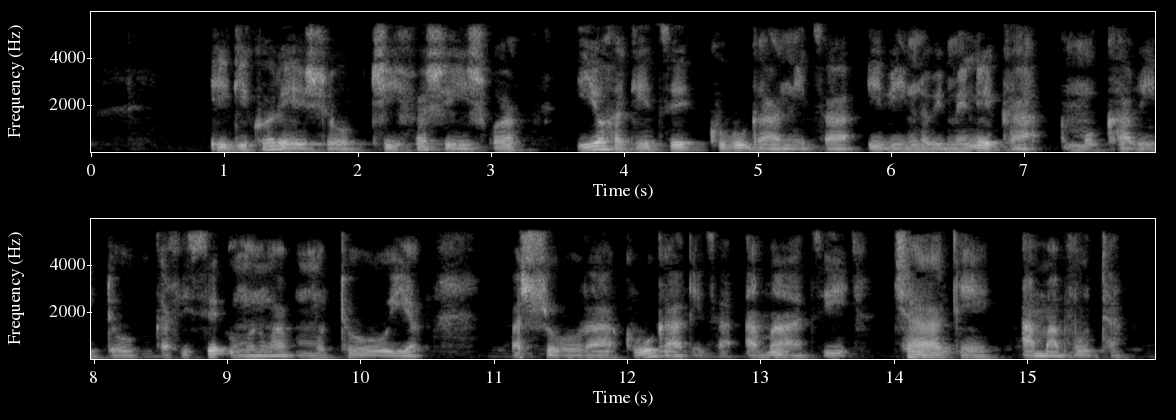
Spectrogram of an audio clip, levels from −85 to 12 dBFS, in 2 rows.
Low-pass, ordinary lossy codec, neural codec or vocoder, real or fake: 5.4 kHz; MP3, 48 kbps; none; real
